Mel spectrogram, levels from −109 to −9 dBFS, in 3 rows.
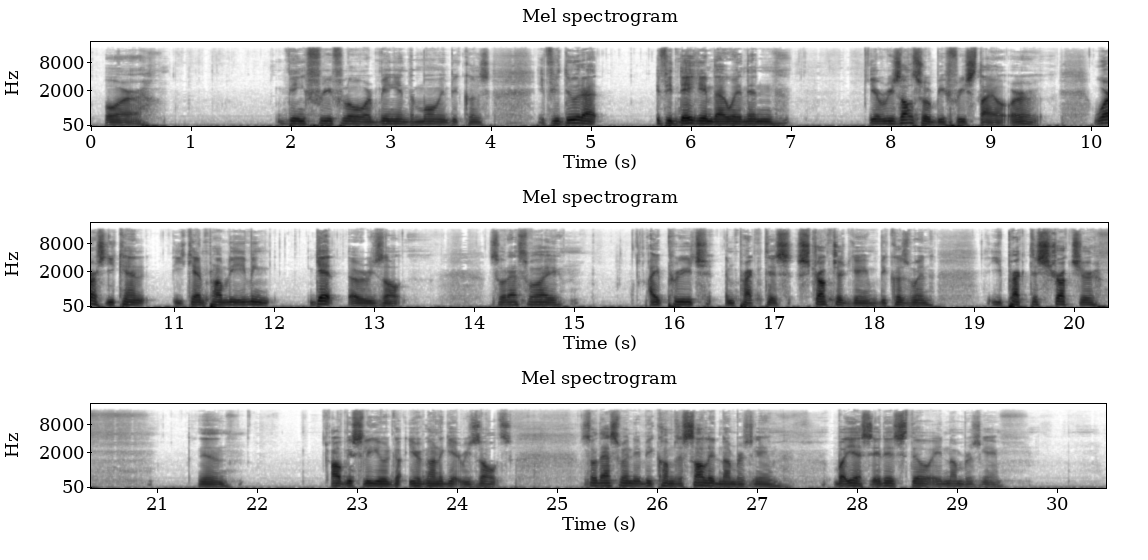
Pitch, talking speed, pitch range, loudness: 110 Hz, 150 wpm, 105-115 Hz, -19 LUFS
